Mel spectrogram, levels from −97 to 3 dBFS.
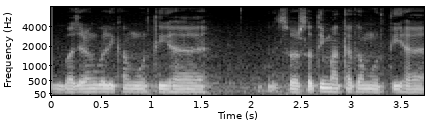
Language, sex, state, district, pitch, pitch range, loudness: Hindi, male, Bihar, West Champaran, 110 Hz, 105-110 Hz, -16 LUFS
